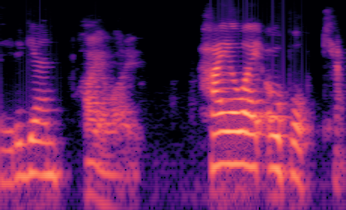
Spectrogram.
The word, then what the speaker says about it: Hyalite: Is it halite opal? That's how you pronounce it. Hyalite. Said what? Hyalite. Hyalite. Yeah, Hyalite. Hyalite.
